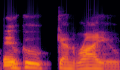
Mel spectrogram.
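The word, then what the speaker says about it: Dokuganryu: What is Dokugaru? I'm sure I'm saying it wrong. Doku Genryu.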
